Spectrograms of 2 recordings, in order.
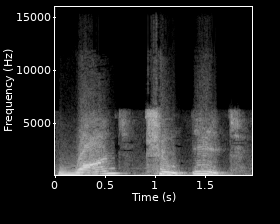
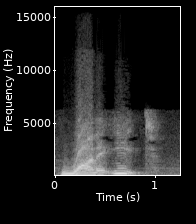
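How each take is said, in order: First: Each word is said separately and in full. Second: The words are squeezed together into a reduced form.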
